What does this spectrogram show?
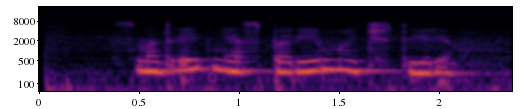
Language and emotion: Russian, neutral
